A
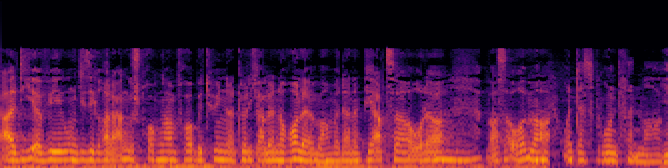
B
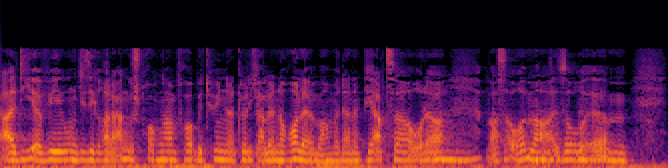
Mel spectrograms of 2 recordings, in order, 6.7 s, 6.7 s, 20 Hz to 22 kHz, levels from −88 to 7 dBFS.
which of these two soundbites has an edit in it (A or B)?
A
